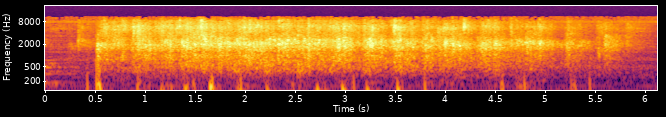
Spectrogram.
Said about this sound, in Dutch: En wat hebben we toch een heerlijke en goede aanbiddingsteam. Zullen we ze een applaus geven?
